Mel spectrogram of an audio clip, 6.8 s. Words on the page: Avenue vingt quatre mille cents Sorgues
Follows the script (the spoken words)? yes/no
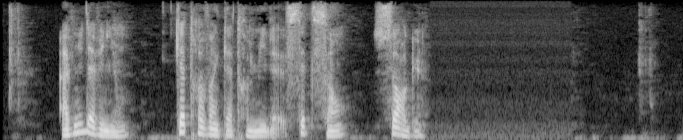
no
